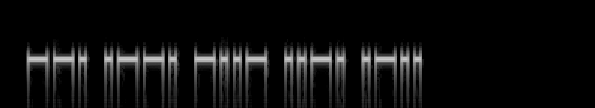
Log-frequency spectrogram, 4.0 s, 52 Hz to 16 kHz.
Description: Morse code, heard as a keyed tone, about 28 wpm, 700 Hz. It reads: GPXFL
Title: Code Groups - 5 Letters - 28wpm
